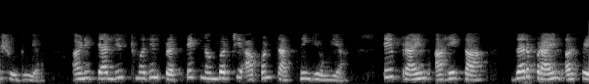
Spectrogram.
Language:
Marathi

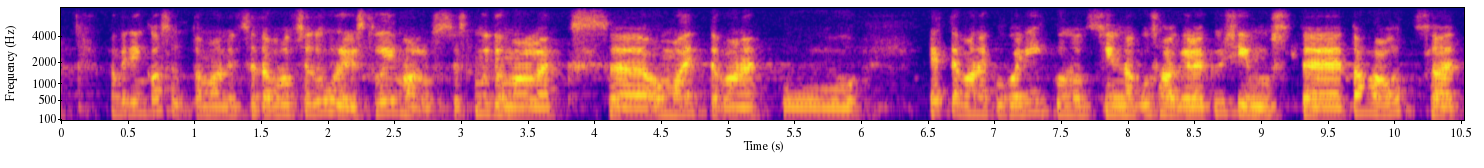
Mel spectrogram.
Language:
Estonian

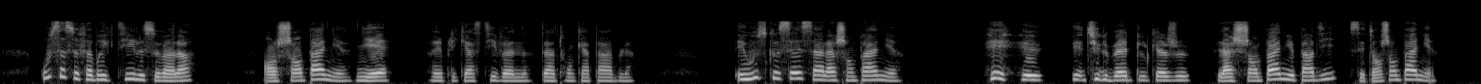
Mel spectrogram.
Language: French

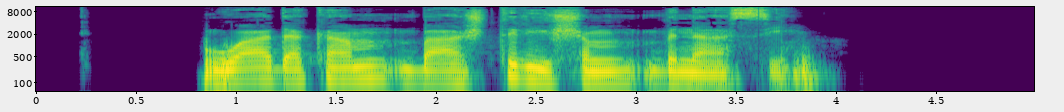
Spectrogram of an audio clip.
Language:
Central Kurdish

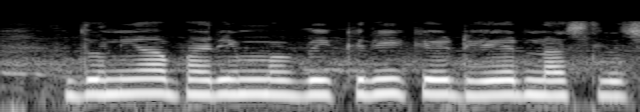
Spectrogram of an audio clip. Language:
Maithili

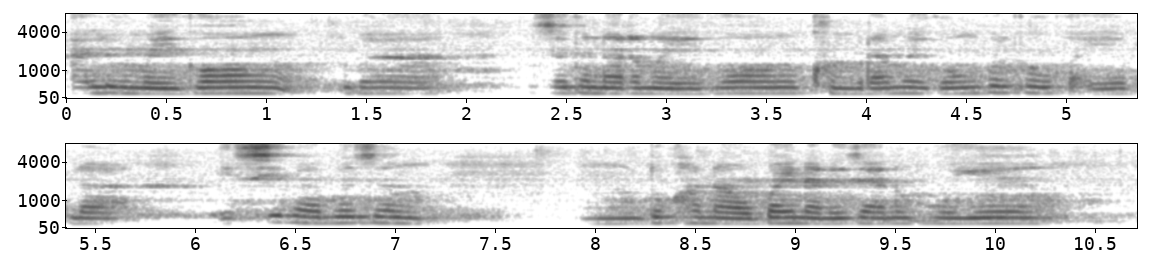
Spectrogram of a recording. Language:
Bodo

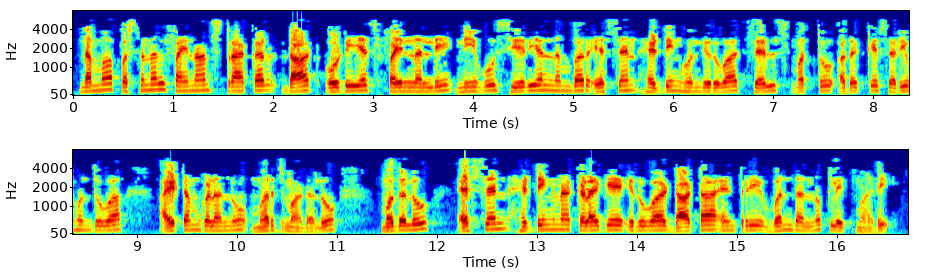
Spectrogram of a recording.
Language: Kannada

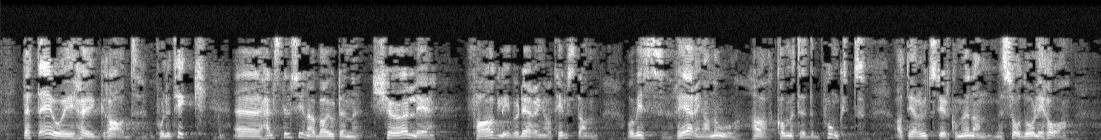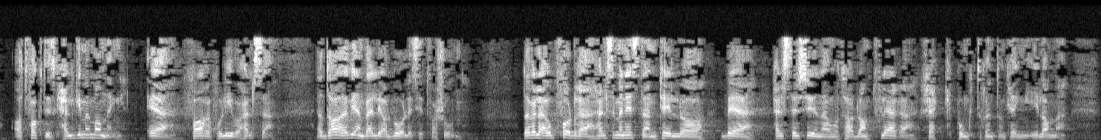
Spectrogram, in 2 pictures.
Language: Norwegian Nynorsk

